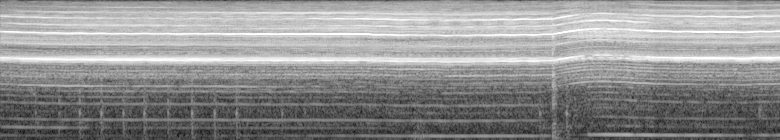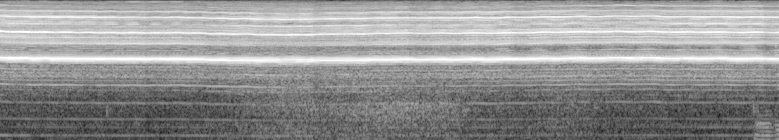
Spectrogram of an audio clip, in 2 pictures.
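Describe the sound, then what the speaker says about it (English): Dremel rotary tool polishing oxidized aluminum, a loud steady high-pitched whine that dips briefly in pitch as it presses into the metal, then carries on continuously. "instead of using your hand to work that in, we're going to use a Dremel"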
